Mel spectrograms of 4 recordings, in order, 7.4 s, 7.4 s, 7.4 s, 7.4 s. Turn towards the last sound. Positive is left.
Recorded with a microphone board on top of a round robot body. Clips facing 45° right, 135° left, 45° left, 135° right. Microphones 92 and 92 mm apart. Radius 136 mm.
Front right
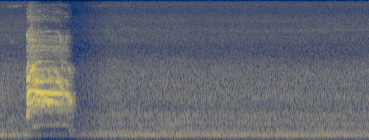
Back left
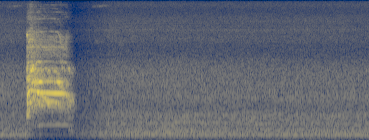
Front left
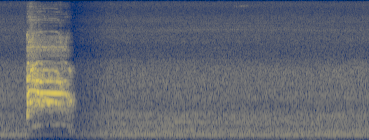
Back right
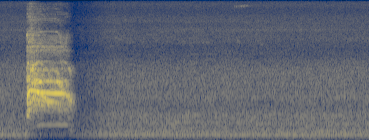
turn(degrees=15)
